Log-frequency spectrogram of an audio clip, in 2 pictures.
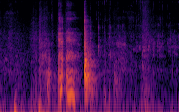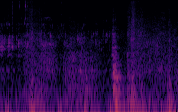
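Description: Water is poured into a drinking glass to refill it, in a short, splashy burst that quickly tapers off, followed by faint trickles and light clinks. No one speaks.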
